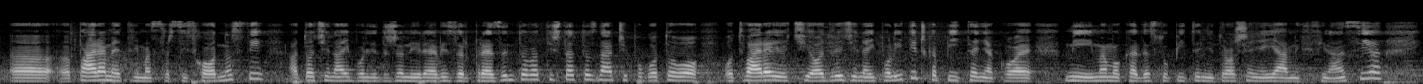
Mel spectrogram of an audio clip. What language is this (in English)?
Serbian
